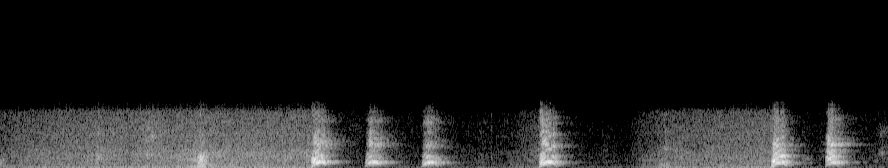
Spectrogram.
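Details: Basset Hounds at a kennel give a run of deep, resonant barks in short, uneven bursts during play.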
